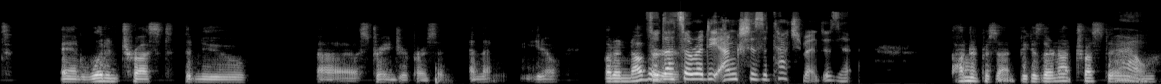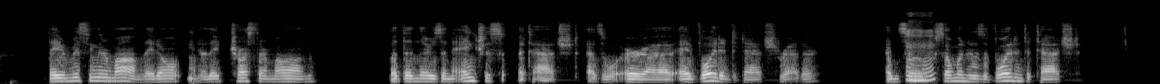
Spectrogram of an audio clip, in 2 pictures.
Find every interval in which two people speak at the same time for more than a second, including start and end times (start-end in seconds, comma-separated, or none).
none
